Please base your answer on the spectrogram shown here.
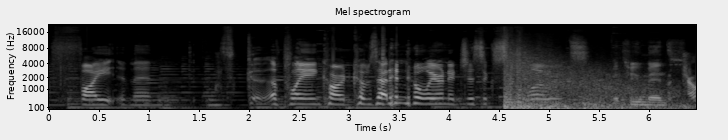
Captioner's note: stutters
